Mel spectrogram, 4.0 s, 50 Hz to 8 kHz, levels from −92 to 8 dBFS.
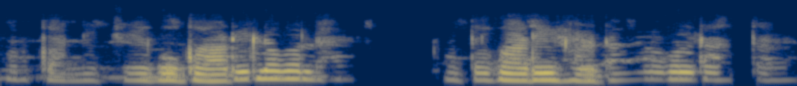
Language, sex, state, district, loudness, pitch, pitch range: Hindi, female, Bihar, Lakhisarai, -22 LUFS, 200 Hz, 190-215 Hz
